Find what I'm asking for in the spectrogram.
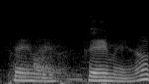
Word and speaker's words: Padme: The Tibetans say Payme.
